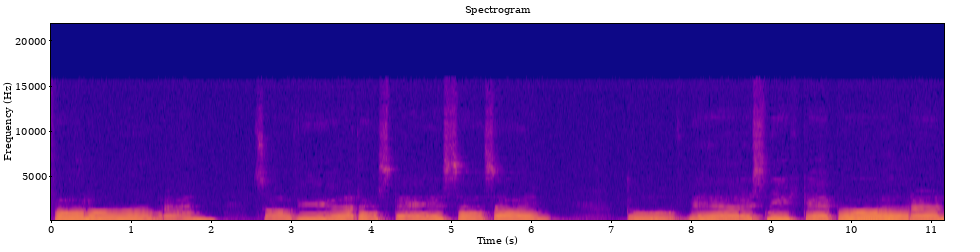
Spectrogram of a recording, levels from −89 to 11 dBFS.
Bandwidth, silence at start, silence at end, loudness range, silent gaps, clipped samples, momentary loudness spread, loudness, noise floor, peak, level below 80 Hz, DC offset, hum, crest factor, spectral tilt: 13 kHz; 0.05 s; 0 s; 5 LU; none; under 0.1%; 10 LU; -26 LUFS; -58 dBFS; -12 dBFS; -58 dBFS; under 0.1%; none; 14 dB; -7 dB/octave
